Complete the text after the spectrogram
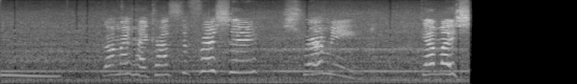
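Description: A young girl talks in a high, excited voice close by.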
